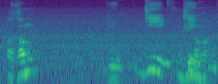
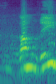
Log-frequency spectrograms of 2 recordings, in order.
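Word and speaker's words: غمگین: लज है गमगीन गमगीन गम गम गन गमन नहीं गमगीन इसलिए हम इसको लिख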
